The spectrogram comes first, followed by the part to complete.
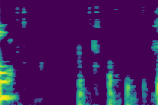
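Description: Computer mouse clicking: a quick run of sharp clicks through the second half, as objects are selected in the software.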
